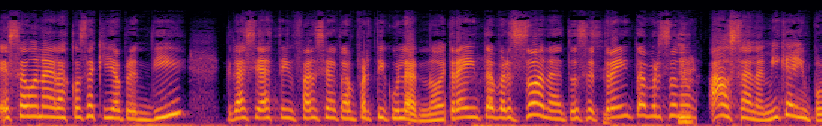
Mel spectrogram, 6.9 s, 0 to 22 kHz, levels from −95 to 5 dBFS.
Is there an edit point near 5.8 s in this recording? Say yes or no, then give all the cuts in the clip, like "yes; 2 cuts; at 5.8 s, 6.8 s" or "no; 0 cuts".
yes; 2 cuts; at 3.7 s, 5.8 s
